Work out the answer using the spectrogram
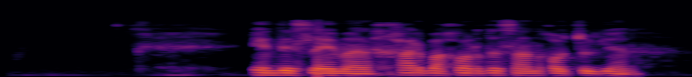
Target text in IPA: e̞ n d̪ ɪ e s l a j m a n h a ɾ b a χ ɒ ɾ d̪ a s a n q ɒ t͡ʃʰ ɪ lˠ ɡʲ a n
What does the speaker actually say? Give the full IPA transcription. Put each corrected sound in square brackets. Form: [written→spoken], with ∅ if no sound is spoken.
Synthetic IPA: e̞ n d̪ ɪ e s l a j m a n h a ɾ b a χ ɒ ɾ d̪ a s a n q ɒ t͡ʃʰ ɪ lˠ ɡʲ a n

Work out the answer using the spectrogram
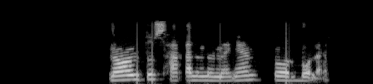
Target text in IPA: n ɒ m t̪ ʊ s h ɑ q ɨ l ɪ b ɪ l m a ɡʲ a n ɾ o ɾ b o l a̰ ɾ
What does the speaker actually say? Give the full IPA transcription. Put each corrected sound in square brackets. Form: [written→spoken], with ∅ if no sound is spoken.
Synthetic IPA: n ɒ m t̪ ʊ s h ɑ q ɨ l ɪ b ɪ l m a ɡʲ a n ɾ o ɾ b o l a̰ ɾ

